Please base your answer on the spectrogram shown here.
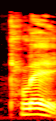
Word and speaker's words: play: 근데 이제 이 pray하고 play에서 그 발음의 구분은 이 기도하다의 pray는 이거를 그냥 pray 이렇게 이제 발음하시면 되고 놀다의 play는 pu가 아니라 pull 이렇게 play 이렇게 발음하시면은 요거는 이제 play 놀다가 되고 그냥 pray 이렇게 하면 이제 기도하다의 뜻이 되겠습니다.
